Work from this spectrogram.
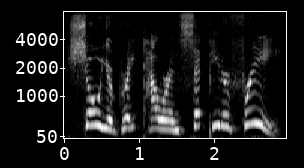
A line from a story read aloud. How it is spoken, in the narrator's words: they cried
